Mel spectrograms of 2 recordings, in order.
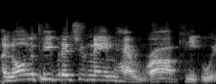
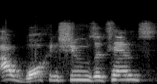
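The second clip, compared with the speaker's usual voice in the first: ordinary delivery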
